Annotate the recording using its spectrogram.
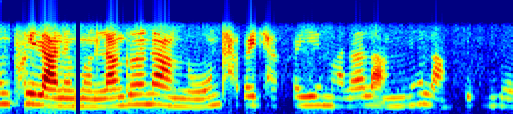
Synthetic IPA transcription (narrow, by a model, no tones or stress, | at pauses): ɯŋpʰɯjlanɯmɯnlaŋɡɯnɾaŋnɔŋtʰabajtʰak̚ʰajɯmalala̰ŋnɯlaŋkʰɯt̚ɯŋla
